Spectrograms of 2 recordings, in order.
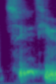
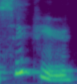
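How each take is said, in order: First: Soothing lilt. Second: Said in the usual way. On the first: Shown as a demonstration. Co-host explaining stroking pets, in a high cooing lilt. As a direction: soothe you lifted much higher, sing-song. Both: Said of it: "really does calm and soothe you".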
